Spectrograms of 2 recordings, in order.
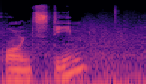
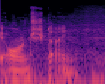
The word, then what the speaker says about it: Ornstein: orang Steen but um I think these names are originally of Yiddish origin and thus are pronounced in a German fashion so you would actually say orstein or orstein I guess if you want to be a little more English about it but definitely not orang Steen that's just um I don't know it's the way Americans can work it can can pronounce it but it's not necessarily correct um you also get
